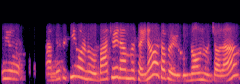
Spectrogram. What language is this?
Nepali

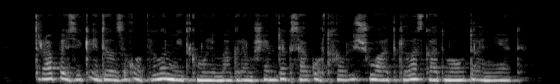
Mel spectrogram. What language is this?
Georgian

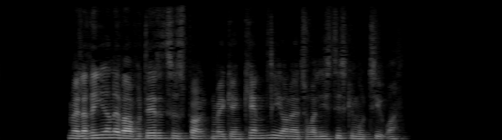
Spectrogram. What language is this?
Danish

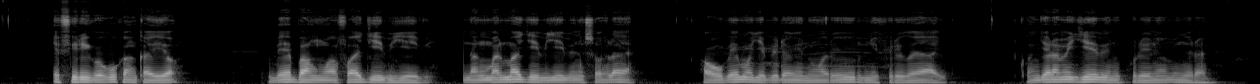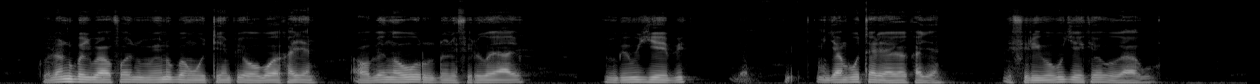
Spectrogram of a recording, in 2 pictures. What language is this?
Gusilay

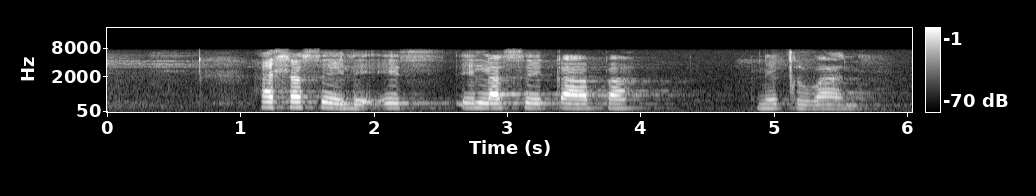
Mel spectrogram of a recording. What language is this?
Zulu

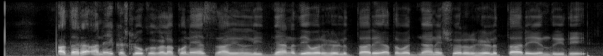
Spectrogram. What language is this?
Kannada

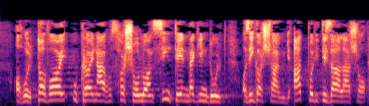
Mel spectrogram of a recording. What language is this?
Hungarian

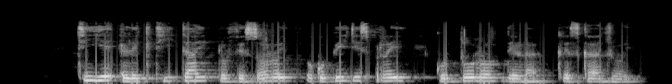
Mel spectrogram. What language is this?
Esperanto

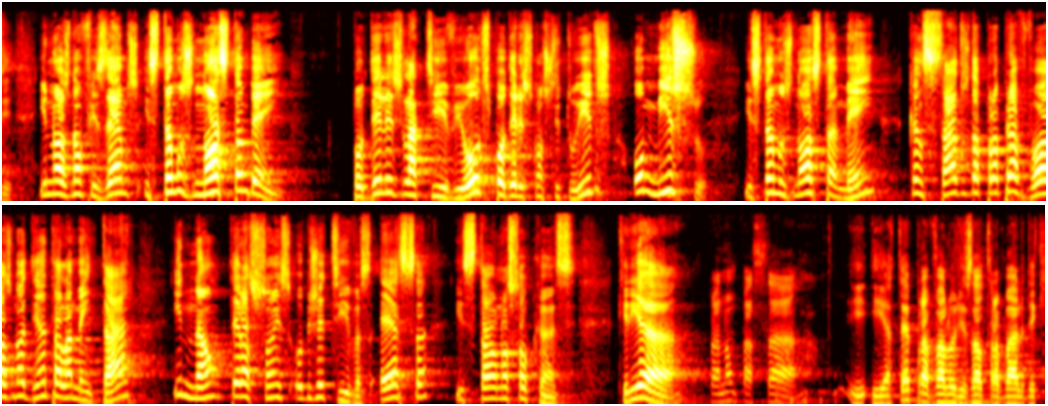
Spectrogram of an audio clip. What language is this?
Portuguese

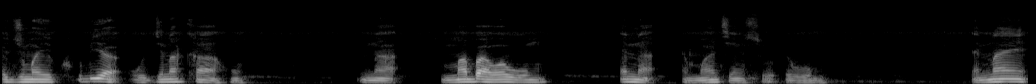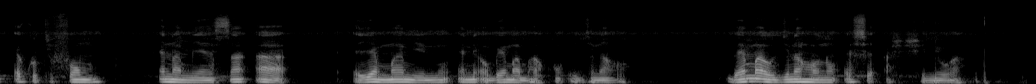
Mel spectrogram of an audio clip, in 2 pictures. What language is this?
Akan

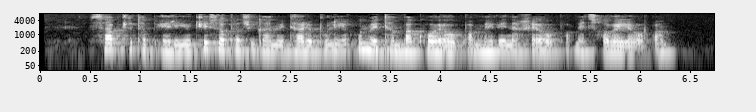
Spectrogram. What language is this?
Georgian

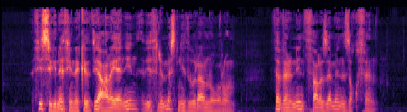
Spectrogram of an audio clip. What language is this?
Kabyle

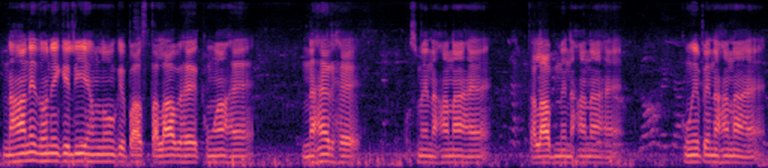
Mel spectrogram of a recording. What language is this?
Urdu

